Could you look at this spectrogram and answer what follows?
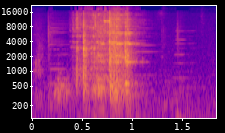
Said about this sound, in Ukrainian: Беремо охолоджений змішуваний стакан, додаємо лід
